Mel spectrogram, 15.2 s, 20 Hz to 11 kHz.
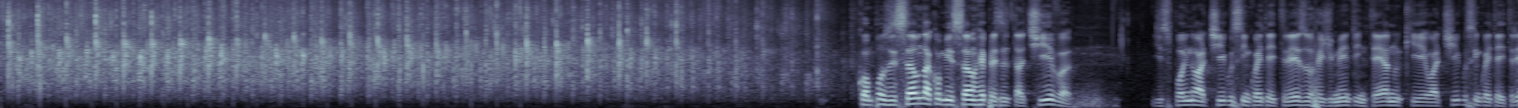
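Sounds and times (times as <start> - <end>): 
applause from a room full of people: 0.0 - 8.7
speech: 8.6 - 15.1.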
